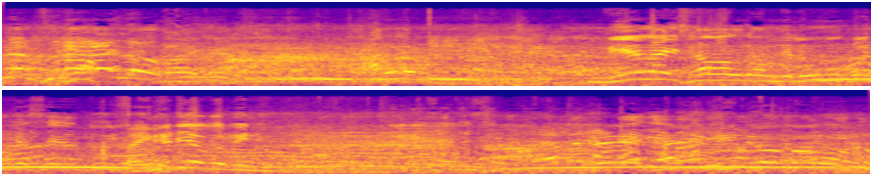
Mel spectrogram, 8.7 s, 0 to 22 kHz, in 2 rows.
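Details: Sahiwal bull calves at a cattle market in Chuadanga, 16 January 2025: drawn-out, level moos about a second long recur several times over steady crowd chatter and nearby talking.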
